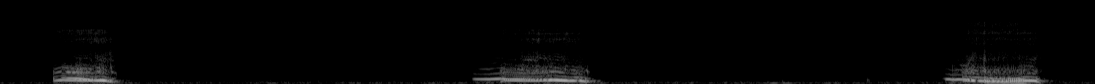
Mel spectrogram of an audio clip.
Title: Husky Smokes: Snoring beast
